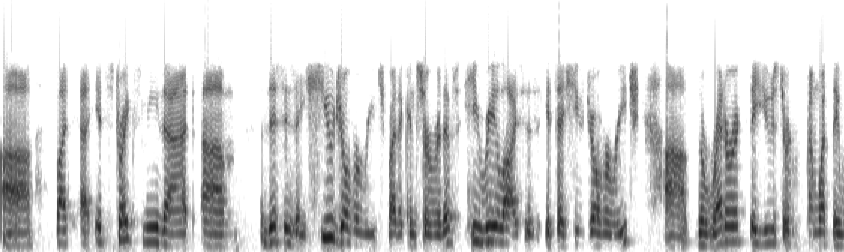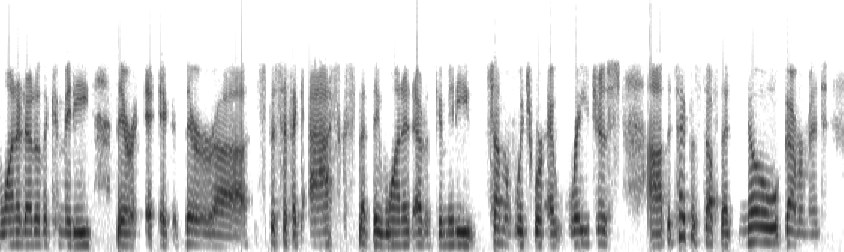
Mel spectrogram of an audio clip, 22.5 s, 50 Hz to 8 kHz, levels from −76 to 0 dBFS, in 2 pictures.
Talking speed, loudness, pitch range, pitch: 160 wpm, -19 LUFS, 145-190 Hz, 155 Hz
